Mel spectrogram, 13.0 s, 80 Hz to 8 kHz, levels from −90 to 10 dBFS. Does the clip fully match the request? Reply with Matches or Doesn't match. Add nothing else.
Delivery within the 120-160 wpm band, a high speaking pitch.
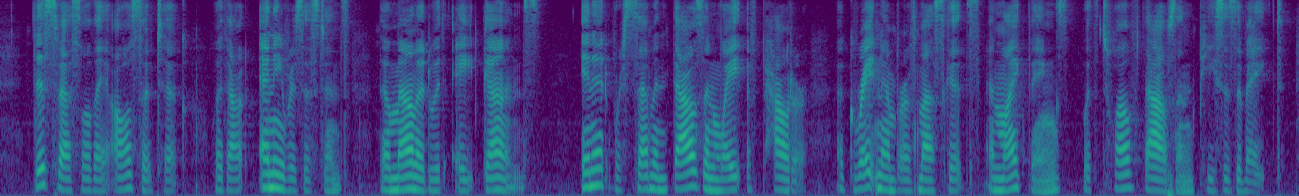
Doesn't match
